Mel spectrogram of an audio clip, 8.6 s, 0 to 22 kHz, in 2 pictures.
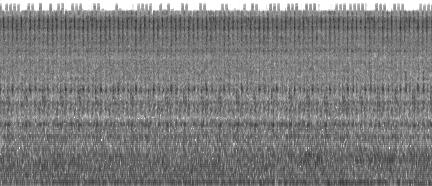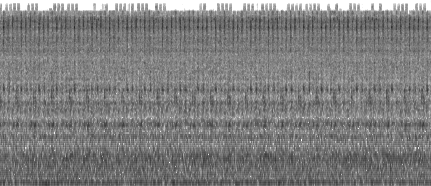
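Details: Audi A2 1.4, AUA engine, at idle: steady idle with a fast light tick at an even pace from the top end; ticking noise, cause not identified.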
